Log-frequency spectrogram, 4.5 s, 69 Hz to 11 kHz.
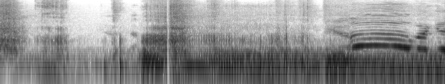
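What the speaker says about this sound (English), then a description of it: "did you hear that cracking pop? Oh my goodness, that's the X pop." A supercharged Ford F150 with a 5.0 engine and custom stainless dual exhaust revs loudly up close, with sharp bursts and crackling surges; a voice chimes in near the end over the engine.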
